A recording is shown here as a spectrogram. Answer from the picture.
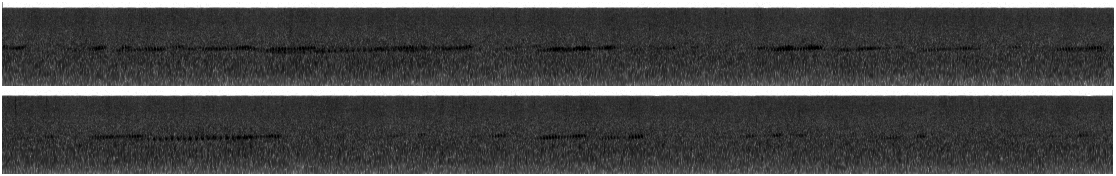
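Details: Frogs calling beside a river in a pristine, moss-covered forest: a steady string of short, high, raspy chirps in bursts about every second, over a constant rushing roar of flowing water.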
